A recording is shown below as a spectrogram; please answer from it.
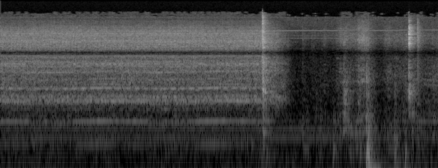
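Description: Homemade antenna rotator's small electric motor, taken from a converted hand drill, running steadily through its gear drive with a whine, then cutting off with a click about two-thirds of the way in. A soft knock of handling follows near the end.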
